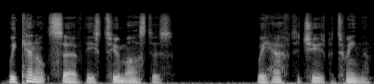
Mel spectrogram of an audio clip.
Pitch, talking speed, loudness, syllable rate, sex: 95 Hz, 190 wpm, -21 LUFS, 6.5 syllables/s, male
